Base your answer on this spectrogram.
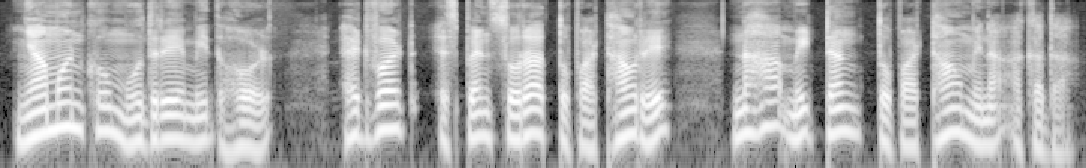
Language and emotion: Santali, neutral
